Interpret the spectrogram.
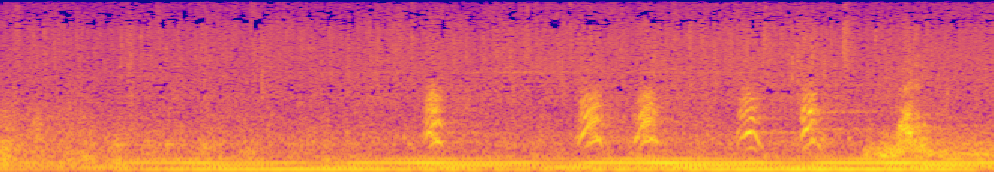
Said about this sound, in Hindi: पॉमी के भौंकने और रोने की आवाजें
